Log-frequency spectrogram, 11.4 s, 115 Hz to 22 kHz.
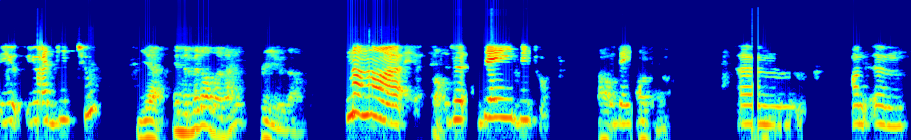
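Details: French woman, ischemic stroke at age 22 in July 2011, mute for 10 days, a year of rehabilitation, lasting language difficulty, speaking English; post-stroke aphasia.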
